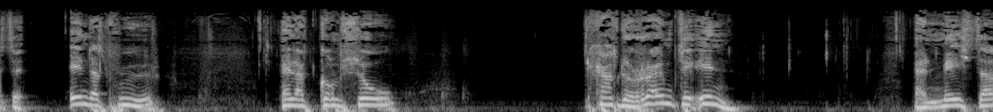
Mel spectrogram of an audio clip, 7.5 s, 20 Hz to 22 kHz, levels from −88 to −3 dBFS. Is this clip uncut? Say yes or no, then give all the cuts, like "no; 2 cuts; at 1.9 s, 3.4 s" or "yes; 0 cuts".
no; 1 cut; at 4.6 s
